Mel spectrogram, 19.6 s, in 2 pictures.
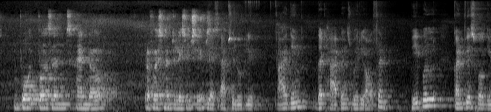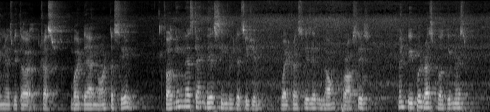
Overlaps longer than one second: none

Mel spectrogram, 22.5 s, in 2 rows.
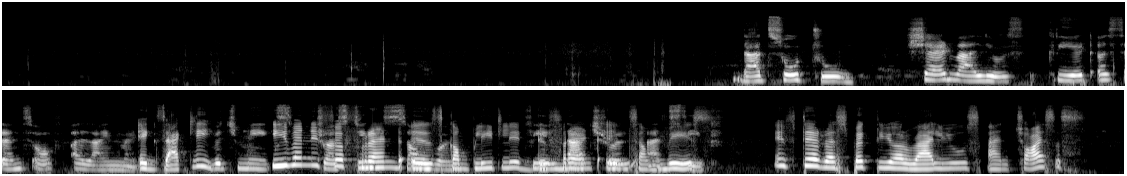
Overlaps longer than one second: present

